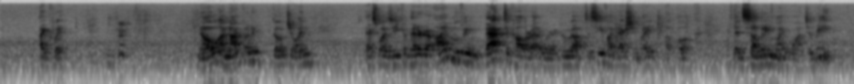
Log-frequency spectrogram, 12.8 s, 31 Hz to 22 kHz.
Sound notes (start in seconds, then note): 1.6 laugh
